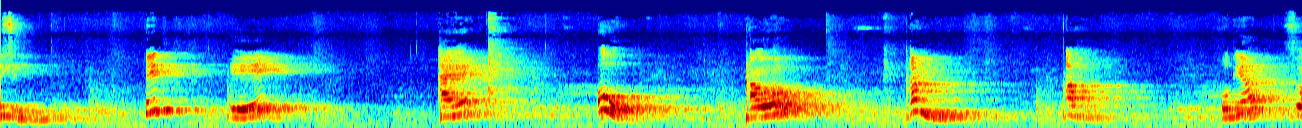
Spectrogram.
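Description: A young woman recites slowly and clearly in a room that echoes, pausing between words.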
